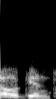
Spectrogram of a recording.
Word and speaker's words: Elgin: Is it Elgin? Elgin? – Yeah, Elgin, Texas. That's how we pronounce it down here.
